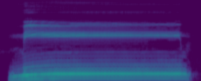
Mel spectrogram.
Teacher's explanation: دونوں ہونٹوں کے خشک حصہ سے ادا ہوتا ہے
